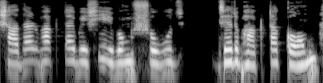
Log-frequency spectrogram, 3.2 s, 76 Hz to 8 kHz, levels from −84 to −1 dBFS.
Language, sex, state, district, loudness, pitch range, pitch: Bengali, female, West Bengal, North 24 Parganas, -17 LUFS, 230-255 Hz, 245 Hz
